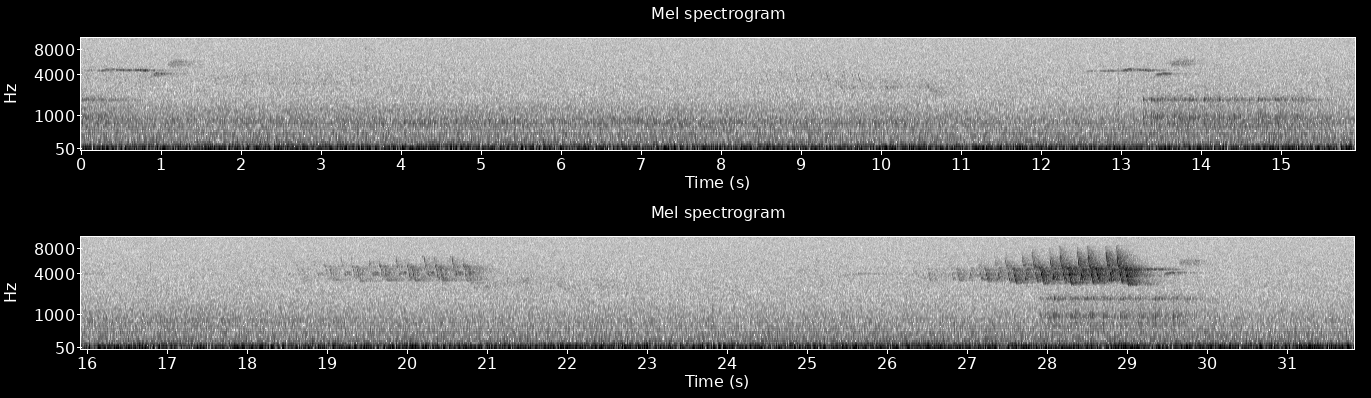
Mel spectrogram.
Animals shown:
Ovenbird (Seiurus aurocapilla), Black-throated Green Warbler (Setophaga virens), Eastern Wood-Pewee (Contopus virens), Yellow-bellied Sapsucker (Sphyrapicus varius), Scarlet Tanager (Piranga olivacea)

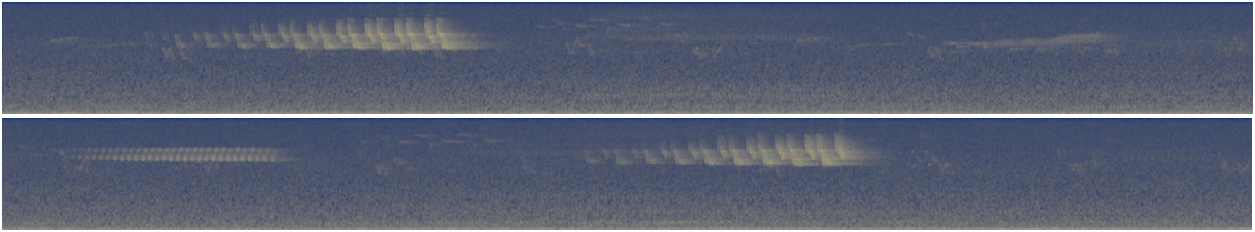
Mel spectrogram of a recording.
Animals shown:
Red-eyed Vireo (Vireo olivaceus), Ovenbird (Seiurus aurocapilla), Black-throated Blue Warbler (Setophaga caerulescens), Eastern Wood-Pewee (Contopus virens), Blackburnian Warbler (Setophaga fusca), Pine Warbler (Setophaga pinus)

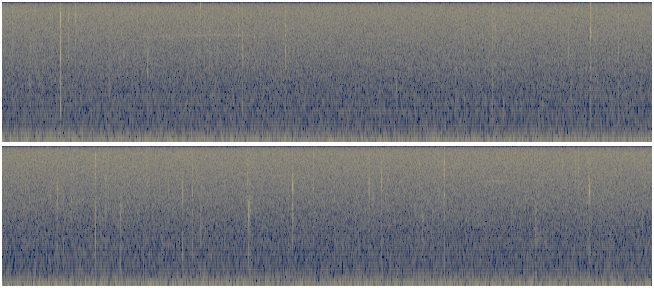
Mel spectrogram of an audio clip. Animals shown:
Golden-crowned Kinglet (Regulus satrapa)

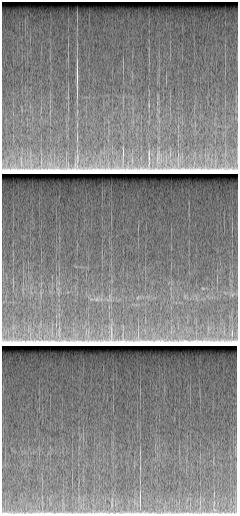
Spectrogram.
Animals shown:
Winter Wren (Troglodytes hiemalis), Golden-crowned Kinglet (Regulus satrapa)

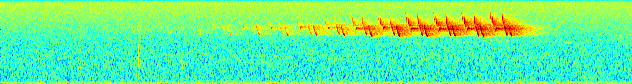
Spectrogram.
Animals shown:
Ovenbird (Seiurus aurocapilla)

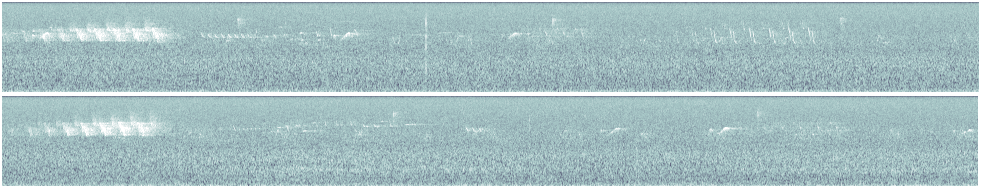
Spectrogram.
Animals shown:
Ovenbird (Seiurus aurocapilla), Winter Wren (Troglodytes hiemalis), Yellow-bellied Flycatcher (Empidonax flaviventris)

